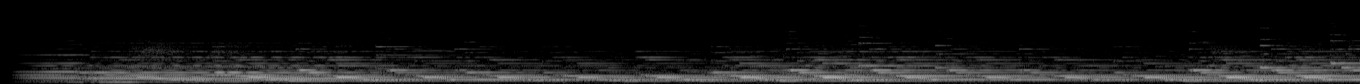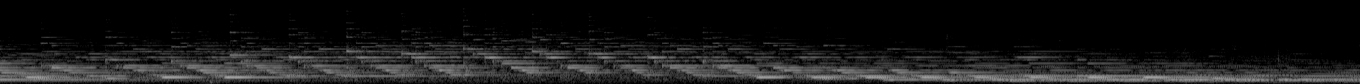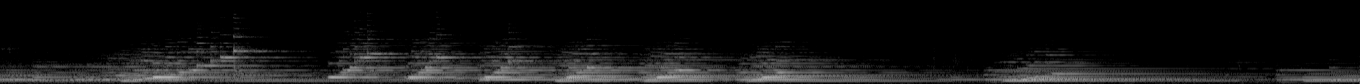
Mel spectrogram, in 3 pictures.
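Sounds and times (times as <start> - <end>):
harpist playing classical music: 0.2 - 40.7.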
